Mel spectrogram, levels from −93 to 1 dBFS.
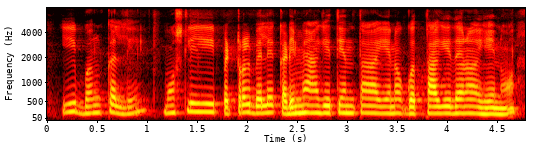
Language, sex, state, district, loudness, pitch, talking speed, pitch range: Kannada, female, Karnataka, Chamarajanagar, -24 LUFS, 195 Hz, 140 wpm, 185-205 Hz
